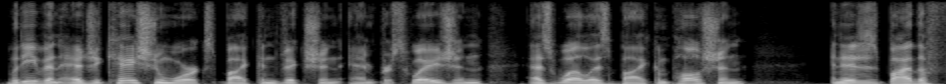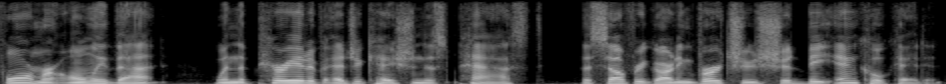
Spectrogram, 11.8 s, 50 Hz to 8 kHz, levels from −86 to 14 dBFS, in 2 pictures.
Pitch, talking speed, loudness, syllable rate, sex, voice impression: 125 Hz, 180 wpm, -18 LUFS, 5.5 syllables/s, male, masculine, adult-like, slightly middle-aged, tensed, slightly powerful, bright, hard, clear, fluent, cool, intellectual, slightly refreshing, sincere, calm, slightly mature, slightly friendly, reassuring, elegant, slightly wild, kind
